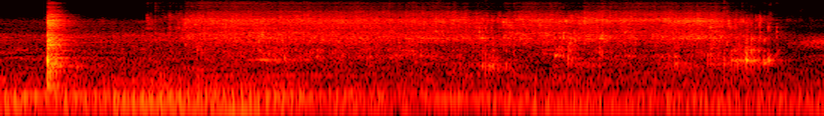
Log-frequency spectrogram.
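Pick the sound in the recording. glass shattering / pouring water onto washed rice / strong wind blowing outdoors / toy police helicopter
pouring water onto washed rice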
